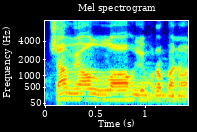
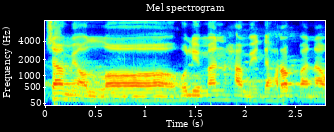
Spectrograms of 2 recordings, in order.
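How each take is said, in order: First: It is rushed with no pause before Rabbana. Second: It is unhurried with a pause before Rabbana. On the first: The congregation struggles to keep up. The speaker calls it wrong. "Mesake makmume sing tuwa" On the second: The congregation can follow comfortably. The speaker calls it right. "yo dikasih jeda"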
